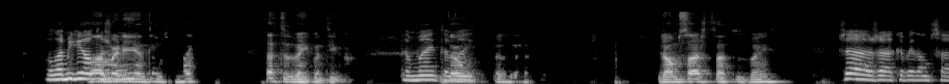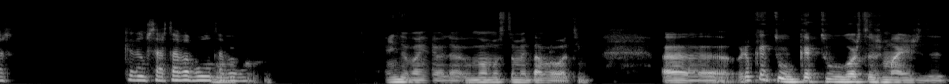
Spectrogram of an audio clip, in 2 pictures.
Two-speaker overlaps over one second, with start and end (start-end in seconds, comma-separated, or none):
none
